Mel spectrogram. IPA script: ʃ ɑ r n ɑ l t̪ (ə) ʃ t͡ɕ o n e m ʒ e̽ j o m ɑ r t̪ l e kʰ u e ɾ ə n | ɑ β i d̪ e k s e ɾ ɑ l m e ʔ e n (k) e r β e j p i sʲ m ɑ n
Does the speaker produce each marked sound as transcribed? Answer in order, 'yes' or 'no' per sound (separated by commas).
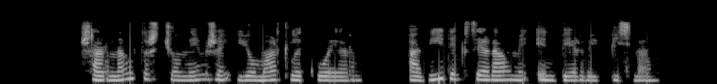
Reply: yes, no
